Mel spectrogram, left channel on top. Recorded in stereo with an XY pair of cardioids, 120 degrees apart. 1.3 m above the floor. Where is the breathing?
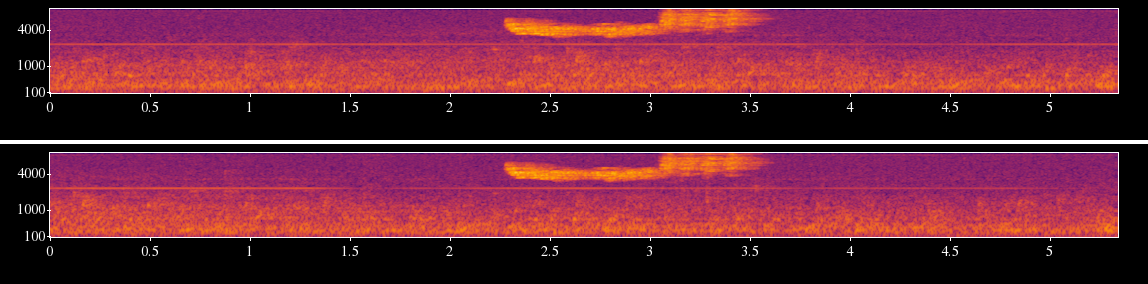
I don't hear breathing.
